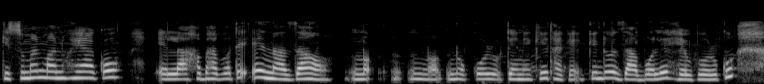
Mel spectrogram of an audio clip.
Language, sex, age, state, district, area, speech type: Assamese, female, 30-45, Assam, Golaghat, rural, spontaneous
